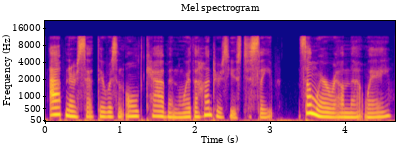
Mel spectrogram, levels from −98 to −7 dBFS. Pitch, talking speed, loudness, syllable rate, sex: 195 Hz, 220 wpm, -18 LUFS, 6.0 syllables/s, female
